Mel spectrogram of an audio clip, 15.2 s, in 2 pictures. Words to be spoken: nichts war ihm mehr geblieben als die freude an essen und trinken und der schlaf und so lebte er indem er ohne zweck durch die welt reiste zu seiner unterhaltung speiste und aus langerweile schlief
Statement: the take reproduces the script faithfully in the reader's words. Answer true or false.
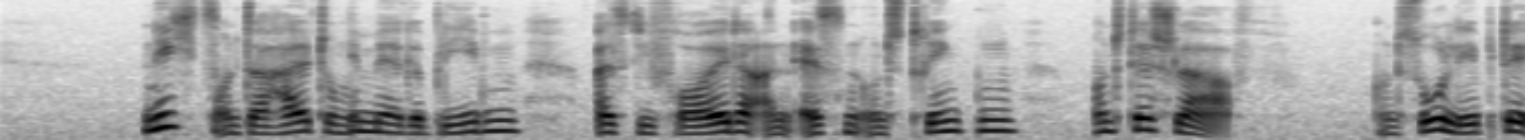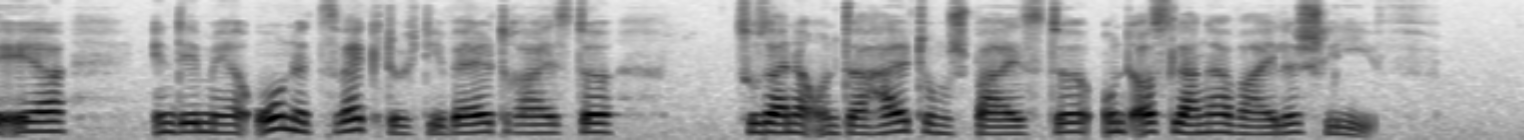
false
